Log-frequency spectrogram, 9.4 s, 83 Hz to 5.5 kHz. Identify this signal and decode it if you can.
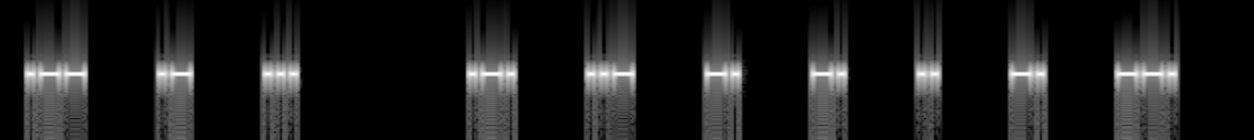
Morse code, heard as a keyed tone, about 25 wpm, spaced as for 12 wpm, 600 Hz. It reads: WAS RUNNING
